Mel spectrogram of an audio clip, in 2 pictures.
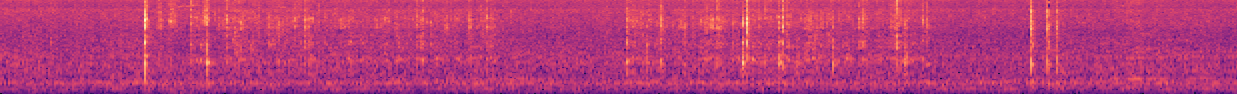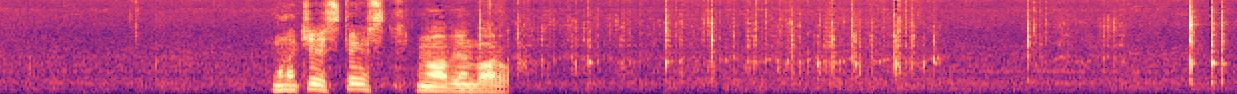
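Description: A spoon scrapes and clinks inside a plastic cup.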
